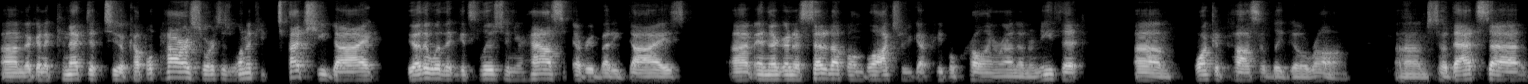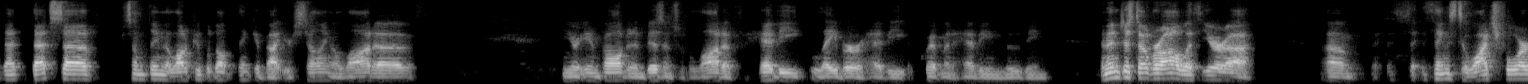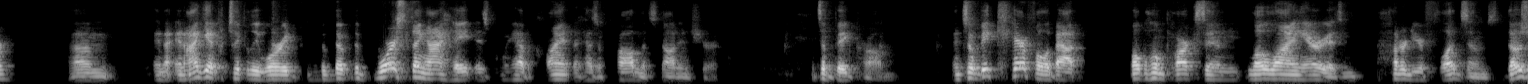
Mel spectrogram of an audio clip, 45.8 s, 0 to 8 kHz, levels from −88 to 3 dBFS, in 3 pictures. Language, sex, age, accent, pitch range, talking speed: English, male, 40-59, American, 95-130 Hz, 195 wpm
